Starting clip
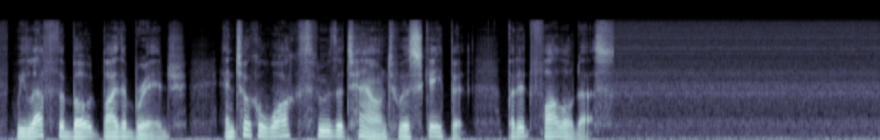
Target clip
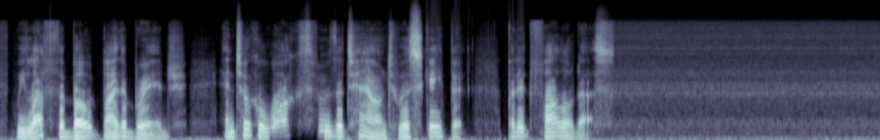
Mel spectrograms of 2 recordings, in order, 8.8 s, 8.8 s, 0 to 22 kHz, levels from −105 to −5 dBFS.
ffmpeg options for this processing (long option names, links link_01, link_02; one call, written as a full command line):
ffmpeg -i in.wav -filter_complex "[0:a]aeval=exprs='0.299*(cos(1*acos(clip(val(0)/0.299,-1,1)))-cos(1*PI/2))+0.106*(cos(2*acos(clip(val(0)/0.299,-1,1)))-cos(2*PI/2))+0.00188*(cos(6*acos(clip(val(0)/0.299,-1,1)))-cos(6*PI/2))':channel_layout=same,asettb=1/sr,asplit=3[link_01][link_02][link_03];[link_01]atrim=end=2.704[link_04];[link_02]atrim=start=2.7:end=3.26,asetpts=PTS-STARTPTS,afade=type=in:duration=0.004:curve=qsin,afade=type=out:start_time=0.556:duration=0.004:curve=qsin,highpass=530[link_05];[link_03]atrim=start=3.256[link_06];[link_04][link_05]acrossfade=duration=0.004:curve1=hsin:curve2=qsin[link_07];[link_07][link_06]acrossfade=duration=0.004:curve1=qsin:curve2=hsin,asettb=1/sr,asplit=3[link_08][link_09][link_10];[link_08]atrim=end=4.264[link_11];[link_09]atrim=start=4.26:end=5.25,asetpts=PTS-STARTPTS,afade=type=in:duration=0.004:curve=qsin,afade=type=out:start_time=0.986:duration=0.004:curve=qsin,aeval=exprs='sgn(val(0))*max(abs(val(0))-0.0015,0)':channel_layout=same[link_12];[link_10]atrim=start=5.246[link_13];[link_11][link_12]acrossfade=duration=0.004:curve1=hsin:curve2=qsin[link_14];[link_14][link_13]acrossfade=duration=0.004:curve1=qsin:curve2=hsin,volume=2.5dB" out.wav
